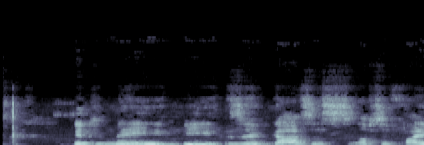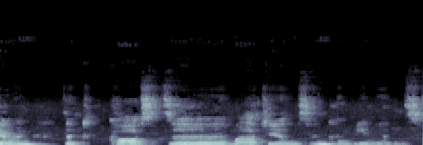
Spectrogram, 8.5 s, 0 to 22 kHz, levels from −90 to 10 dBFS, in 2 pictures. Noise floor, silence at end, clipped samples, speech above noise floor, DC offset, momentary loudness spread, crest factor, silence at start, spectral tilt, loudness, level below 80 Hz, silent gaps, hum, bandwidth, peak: -48 dBFS; 0 s; under 0.1%; 30 dB; under 0.1%; 10 LU; 18 dB; 0.05 s; -4.5 dB/octave; -18 LUFS; -56 dBFS; none; none; 9.4 kHz; 0 dBFS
